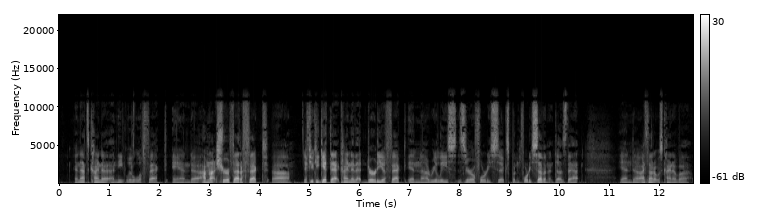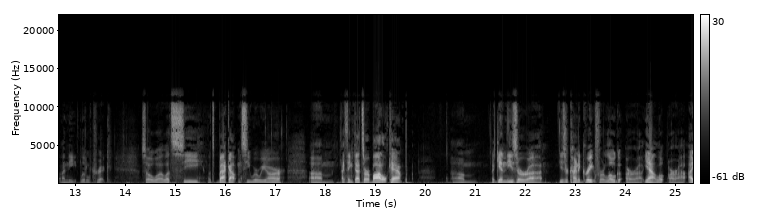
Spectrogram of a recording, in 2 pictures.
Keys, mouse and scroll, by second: 0.8-2.0 drag, 14.4 5, 16.1 click.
